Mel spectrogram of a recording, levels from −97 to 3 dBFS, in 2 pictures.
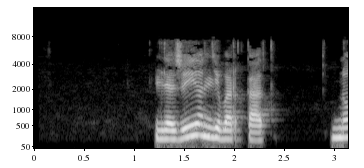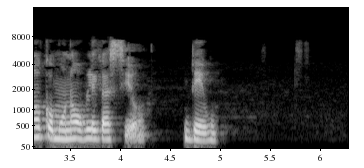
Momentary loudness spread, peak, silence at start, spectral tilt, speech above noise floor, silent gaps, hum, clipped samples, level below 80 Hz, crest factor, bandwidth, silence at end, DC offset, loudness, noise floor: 12 LU; -2 dBFS; 1.2 s; -5.5 dB/octave; 60 dB; none; none; under 0.1%; -58 dBFS; 16 dB; 7.8 kHz; 1.3 s; under 0.1%; -16 LUFS; -75 dBFS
